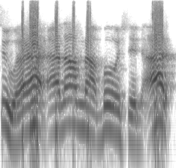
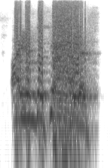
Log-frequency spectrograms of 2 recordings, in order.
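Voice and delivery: hollered, rough, raised wrestler-style yell; 8 semitones higher, 7 dB louder than usual. Retelling how people acted in their wrestler characters, imitating a yelled wrestler character. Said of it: "they'd be in their little wrestler character".

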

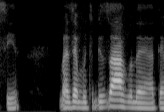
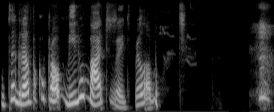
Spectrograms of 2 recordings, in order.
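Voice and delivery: very high, nervous laughing through the words; 12 semitones higher, 3 dB louder than usual. Speaking to her audience, nervous laughter. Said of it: "eu tô rindo, mas é, é o riso de nervoso".

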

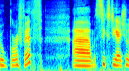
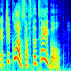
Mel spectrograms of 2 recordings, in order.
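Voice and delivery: put-on New York accent; 4 semitones higher than usual. Retelling how an actress said a line, like a New Yorker. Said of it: "Like she's like this New Yorker".

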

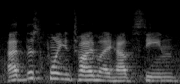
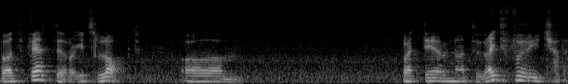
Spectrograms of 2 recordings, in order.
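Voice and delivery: weird, overdone, put-on Spanish accent; 3 semitones lower than usual. Recalling playing the Conquistador in an Addams Family show: weird over-exaggerated accent. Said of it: "this really weird, over-exaggerated accent".

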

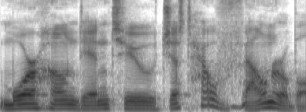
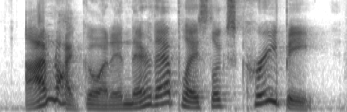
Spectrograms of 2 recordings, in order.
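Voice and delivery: mock chuckling, laughing, high, swooping; 7 semitones higher, 5 dB louder than usual. Retelling what a man said as he started laughing, acting out laughing speech. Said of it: "he starts laughing and he goes".

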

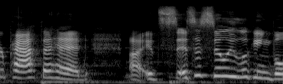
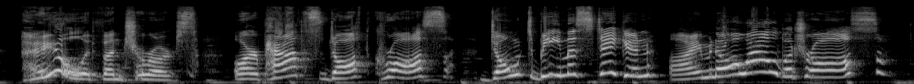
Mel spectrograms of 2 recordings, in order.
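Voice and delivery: high, loud giant vulture creature voice; 5 semitones higher, 6 dB louder than usual. Voicing a vulture who greets the adventurers: voicing a vulture character. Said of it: "the vulture just puts its hands on his hips and says".

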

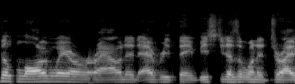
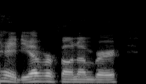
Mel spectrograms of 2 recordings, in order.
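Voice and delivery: put-on nonchalant, casual tone. Retelling asking a tenant for a phone number: imitating own nonchalant question. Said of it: "super nonchalant about it".

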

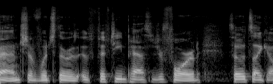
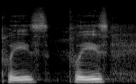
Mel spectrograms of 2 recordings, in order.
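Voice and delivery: acted, mock pleading tone. Retelling a run-in with the Mounties on tour, the speaker acts out: retelling a plea. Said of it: "pleading with police after trailer broke".

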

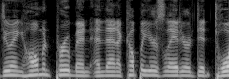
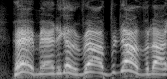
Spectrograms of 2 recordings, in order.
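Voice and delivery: rough, creaky, cartoon-style voice; 5 semitones higher, 5 dB louder than usual. Retelling a stand-up bit about a guy at the store: imitating Tom Kenny's voice for a store guy. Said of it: "he has a different voice for the person".

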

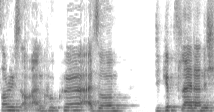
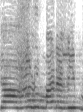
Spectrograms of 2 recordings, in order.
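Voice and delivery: very high, piping, squeaky put-on voice; 12 semitones higher, 6 dB louder than usual. Imitating an own past greeting into the camera: own past squeaky voice. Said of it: "Du redest voll komisch mit so einer Piepsstimme".

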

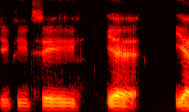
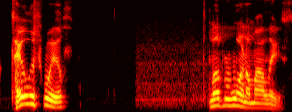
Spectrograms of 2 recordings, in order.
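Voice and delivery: caricature voice, very high, loud and drawn-out; 10 semitones higher, 8 dB louder than usual.

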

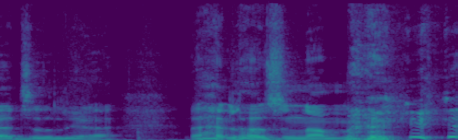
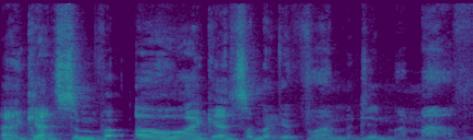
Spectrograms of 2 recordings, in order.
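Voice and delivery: higher-pitched, mock caring, tender boyfriend voice; 6 semitones higher, 3 dB quieter than usual. Retelling a boyfriend roleplay video for the others: imitating a boyfriend roleplay video. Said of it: "og så er han sådan".

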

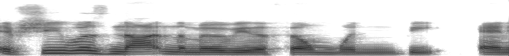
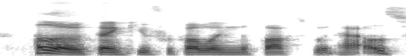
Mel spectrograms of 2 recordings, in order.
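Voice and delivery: put-on prim and proper phone voice. Retelling a movie scene where Winston answers the phone mid-yell: prim and proper voice. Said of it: "it's just prim and proper".

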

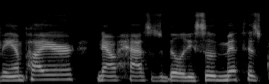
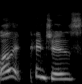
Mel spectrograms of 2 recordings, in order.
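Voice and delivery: put-on British accent with raised pitch; 6 semitones higher than usual. Retelling a scene from the Pangs episode, the speaker quotes Spike's reply in a Spike British voice. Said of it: "only in a spike British voice".

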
